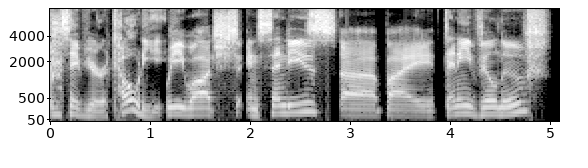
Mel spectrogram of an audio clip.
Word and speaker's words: Incendies: by our lord and savior cody we watched incendiz uh by denny villeneuve it's pronounced similar to the way i just said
